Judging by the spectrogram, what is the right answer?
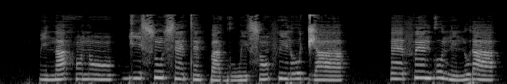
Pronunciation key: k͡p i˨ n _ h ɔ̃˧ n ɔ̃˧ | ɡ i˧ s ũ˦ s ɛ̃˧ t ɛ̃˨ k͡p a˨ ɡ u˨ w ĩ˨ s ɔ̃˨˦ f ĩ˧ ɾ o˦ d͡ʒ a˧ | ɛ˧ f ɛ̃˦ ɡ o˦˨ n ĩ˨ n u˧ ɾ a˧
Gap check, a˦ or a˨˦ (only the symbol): a˨˦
